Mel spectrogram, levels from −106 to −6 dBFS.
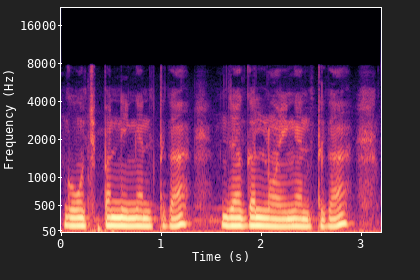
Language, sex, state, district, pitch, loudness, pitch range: Wancho, male, Arunachal Pradesh, Longding, 140 Hz, -12 LUFS, 130-145 Hz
